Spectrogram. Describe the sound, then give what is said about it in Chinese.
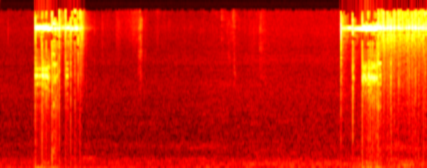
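A five-dollar coin is dropped twice, each time landing with a bright metallic clink, then ringing and rattling as it settles. The two drops are separated by about four seconds of near silence, with no talking. “好，这个不是五块就是十块，那你猜这是几块？”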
